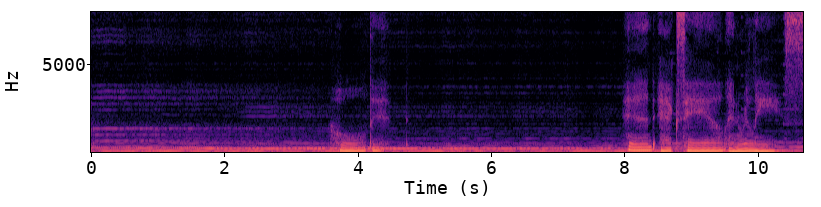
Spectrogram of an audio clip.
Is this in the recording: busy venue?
no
